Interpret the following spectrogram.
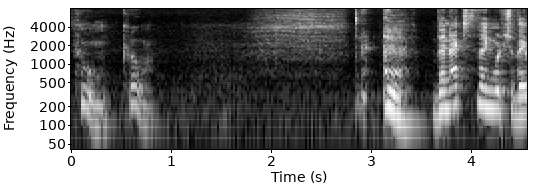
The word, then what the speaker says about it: cwm: never ever say anything when you see CWM you think you think oh this is this is this is celtic and therefore it's obviously pronounced kun kun the next thing which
